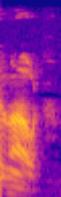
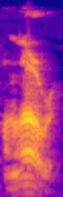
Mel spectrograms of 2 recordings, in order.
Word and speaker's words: hour: I think it will be more than an hour. More than an hour. 그죠? 왜 언이에요? 거기 H가 발음이 안 나니까 뭐부터 시작하니까 an hour.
